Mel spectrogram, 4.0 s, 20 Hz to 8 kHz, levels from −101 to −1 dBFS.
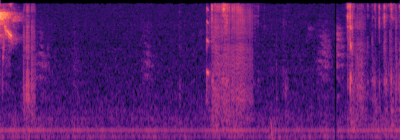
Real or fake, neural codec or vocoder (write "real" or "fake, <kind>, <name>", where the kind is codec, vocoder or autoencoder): real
